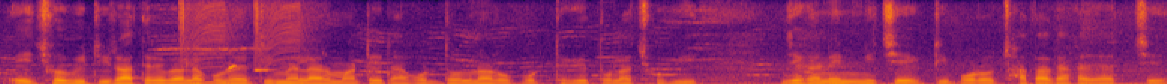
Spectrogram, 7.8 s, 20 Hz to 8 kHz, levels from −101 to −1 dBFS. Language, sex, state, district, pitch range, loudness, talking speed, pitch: Bengali, male, West Bengal, Purulia, 100-105 Hz, -31 LUFS, 155 wpm, 105 Hz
